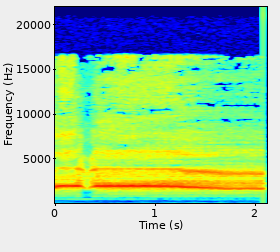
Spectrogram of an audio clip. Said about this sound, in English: A bird call, eerily reminiscent of a human being in pain, rang out in the distance.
